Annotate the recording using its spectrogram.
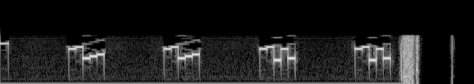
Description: Five-tone selective call (ZVEI), heard as quick runs of five tones, tones of about 70 ms. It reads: 89345 89345 89283 89283
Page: /455/SDR/ZVEI/89171/2026.04.14/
